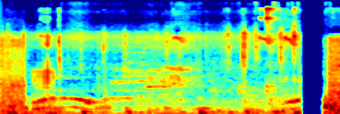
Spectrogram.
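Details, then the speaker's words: Pigeon with cough and cold, bringing up phlegm and making gurgling sounds, beak held slightly open since yesterday: low, wet gurgling rattle of mucus in the airway, respiratory rattling. "Sir ನಮಸ್ತೆ ಇವಕ್ಕೆ ಒಂದು ಸ್ವಲ್ಪ ಗಂಟೆಯಲ್ಲಿ ಕಫ ಬಿಟ್ಕೊಂಡು ಗೊರತಾರೆ ಗೊರಗುರ ಅಂತ sir ನೆನ್ನೆಯಿಂದ ಬಾಯಿ ಸ್ವಲ್ಪ ಓಪನ್ ಮಾಡ್ತಿರುತ್ತೆ"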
